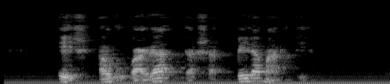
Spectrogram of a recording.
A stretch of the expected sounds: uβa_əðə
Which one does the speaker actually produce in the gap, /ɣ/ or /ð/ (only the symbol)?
ɣ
